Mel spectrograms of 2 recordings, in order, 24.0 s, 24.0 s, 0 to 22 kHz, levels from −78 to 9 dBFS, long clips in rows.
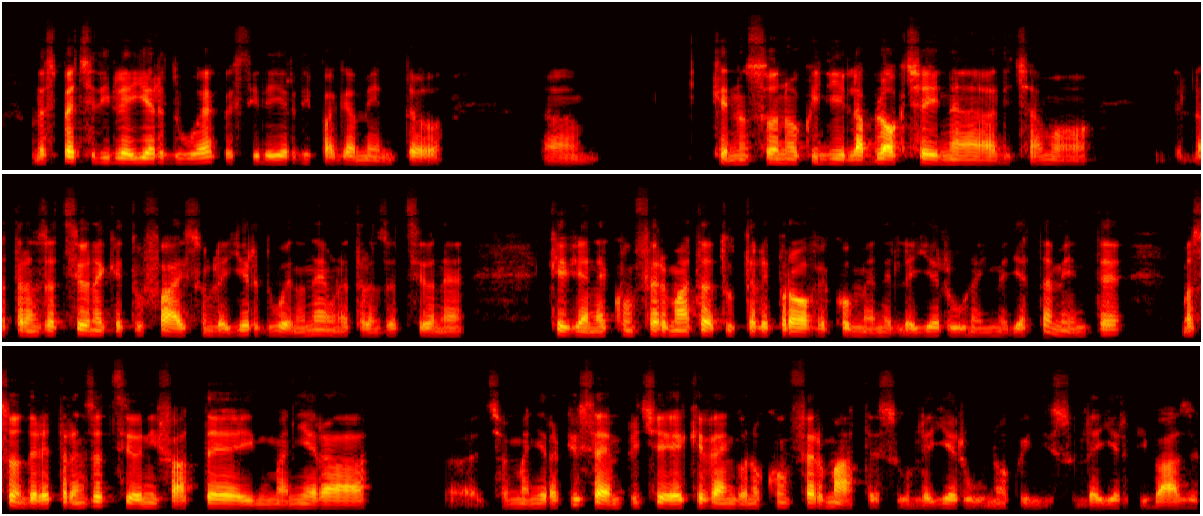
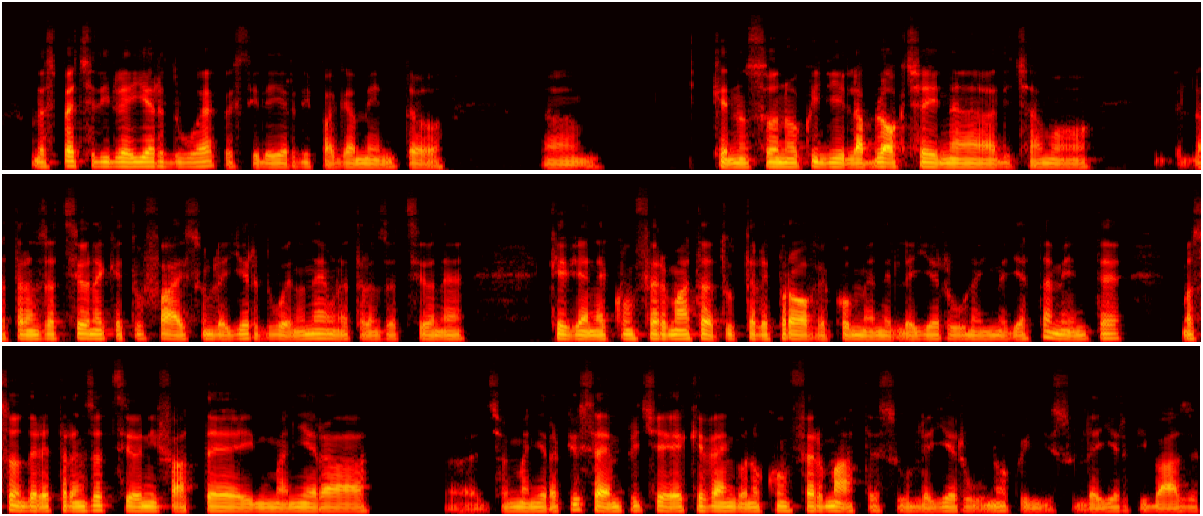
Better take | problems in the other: second | thin; very; fading below 350 Hz

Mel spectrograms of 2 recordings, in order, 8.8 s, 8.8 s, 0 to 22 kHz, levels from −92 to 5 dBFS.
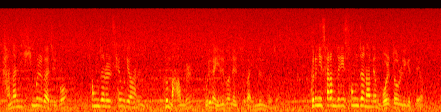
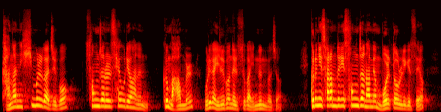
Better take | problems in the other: second | hiss; loud; throughout; 6 dB below the speech

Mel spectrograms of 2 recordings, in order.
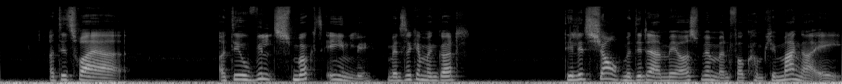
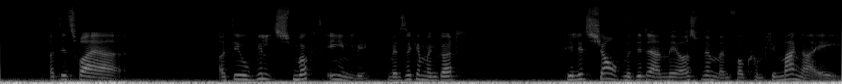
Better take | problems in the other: first | low rumble; loud; throughout; 5 dB below the speech; faint in the first

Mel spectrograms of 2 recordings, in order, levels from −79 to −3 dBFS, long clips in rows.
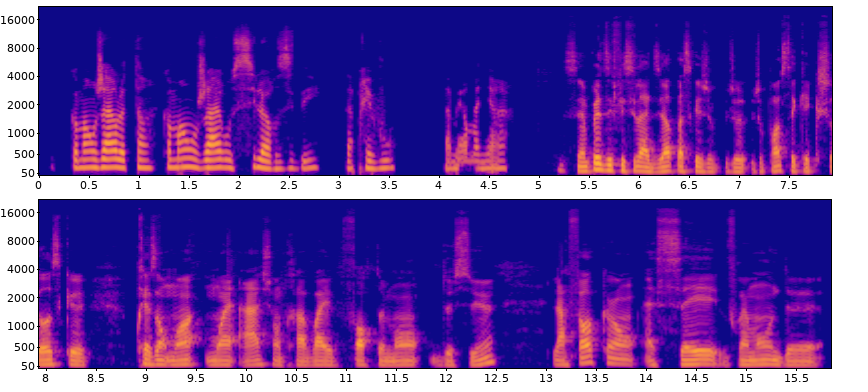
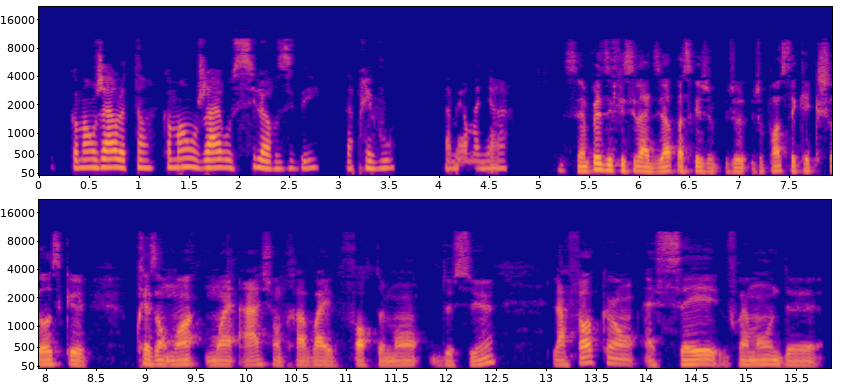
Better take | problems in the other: first | garbled, watery; slightly; nothing above 9 kHz

